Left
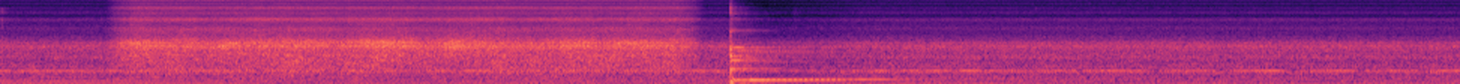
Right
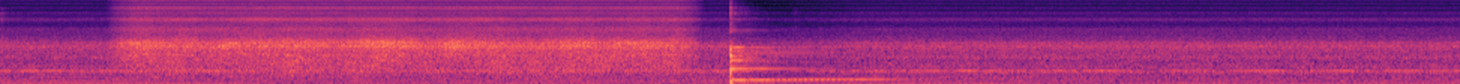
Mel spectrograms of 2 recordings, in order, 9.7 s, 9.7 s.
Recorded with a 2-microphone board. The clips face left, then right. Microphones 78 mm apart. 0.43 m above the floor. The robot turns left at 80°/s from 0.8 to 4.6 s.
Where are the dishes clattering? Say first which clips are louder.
Right 2 dB; 25° right (ahead or behind), 1.3 m.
